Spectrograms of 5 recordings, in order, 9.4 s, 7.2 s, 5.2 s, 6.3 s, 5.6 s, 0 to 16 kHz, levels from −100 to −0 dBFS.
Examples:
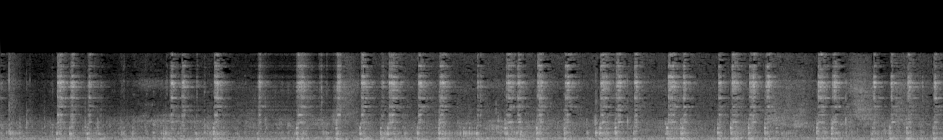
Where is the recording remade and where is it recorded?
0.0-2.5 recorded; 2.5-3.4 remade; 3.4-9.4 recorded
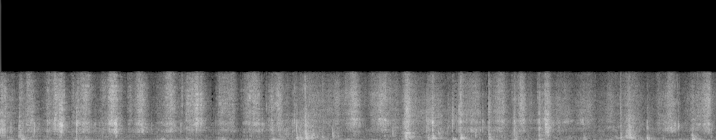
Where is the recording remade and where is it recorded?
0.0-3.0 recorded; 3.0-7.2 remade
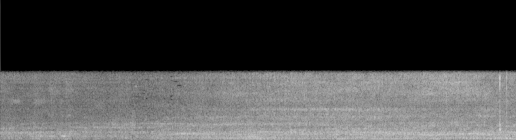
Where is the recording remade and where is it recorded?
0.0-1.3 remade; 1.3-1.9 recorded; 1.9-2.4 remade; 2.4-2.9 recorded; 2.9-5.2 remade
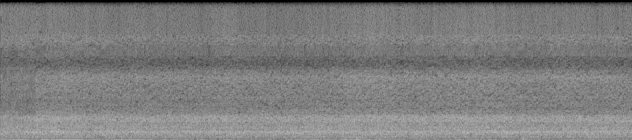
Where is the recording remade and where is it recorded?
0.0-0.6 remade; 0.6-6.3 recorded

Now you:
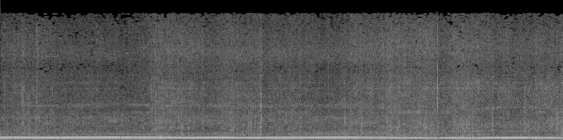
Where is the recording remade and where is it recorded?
0.0-0.6 recorded; 0.6-1.2 remade; 1.2-1.6 recorded; 1.6-5.0 remade; 5.0-5.6 recorded

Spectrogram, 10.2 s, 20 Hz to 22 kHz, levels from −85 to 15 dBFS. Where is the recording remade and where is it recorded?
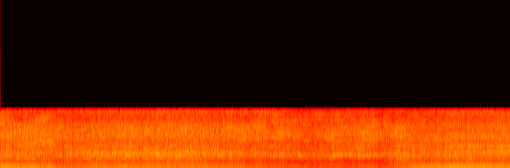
0.0-0.8 recorded; 0.8-3.3 remade; 3.3-7.6 recorded; 7.6-8.5 remade; 8.5-10.2 recorded

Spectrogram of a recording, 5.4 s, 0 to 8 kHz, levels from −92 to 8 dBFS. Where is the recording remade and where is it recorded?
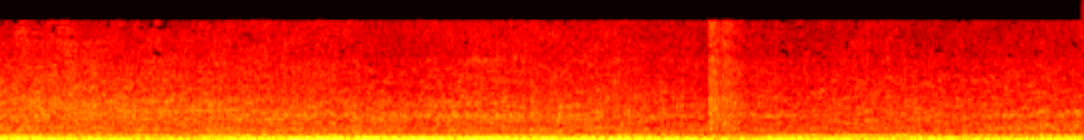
0.0-1.1 recorded; 1.1-1.7 remade; 1.7-2.6 recorded; 2.6-3.9 remade; 3.9-5.4 recorded

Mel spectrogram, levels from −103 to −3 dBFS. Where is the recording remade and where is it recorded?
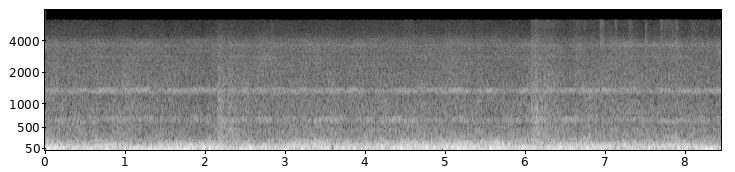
0.0-8.5 remade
